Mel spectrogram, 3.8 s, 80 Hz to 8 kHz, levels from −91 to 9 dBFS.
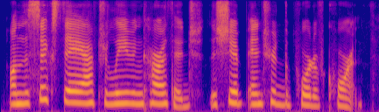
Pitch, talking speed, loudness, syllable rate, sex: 230 Hz, 220 wpm, -17 LUFS, 6.1 syllables/s, female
